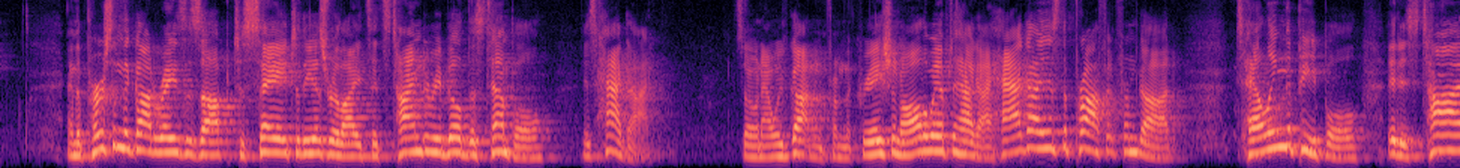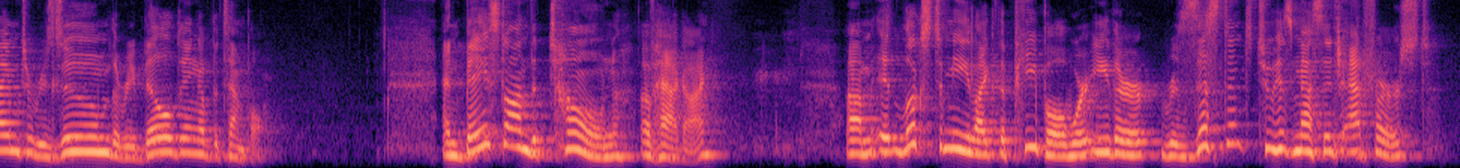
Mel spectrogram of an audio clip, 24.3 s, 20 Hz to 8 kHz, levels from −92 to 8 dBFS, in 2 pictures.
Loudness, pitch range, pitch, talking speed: -15 LUFS, 170-230 Hz, 200 Hz, 185 wpm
